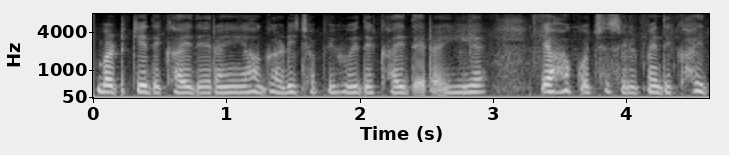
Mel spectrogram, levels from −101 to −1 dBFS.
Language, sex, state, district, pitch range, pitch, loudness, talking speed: Hindi, female, Maharashtra, Pune, 210-240 Hz, 220 Hz, -27 LUFS, 235 wpm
